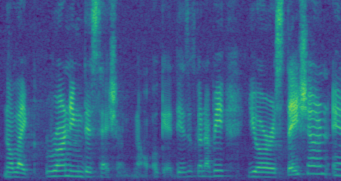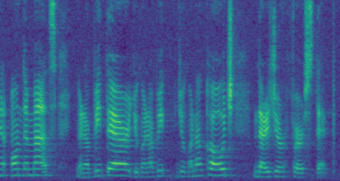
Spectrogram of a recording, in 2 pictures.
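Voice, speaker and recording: A woman coach from Mexico, a Spanish speaker with a Mexican accent, talking in a halting way with many restarts. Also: a little high. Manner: halting, repeats words. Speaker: fitness coach. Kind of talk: roundtable chat.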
